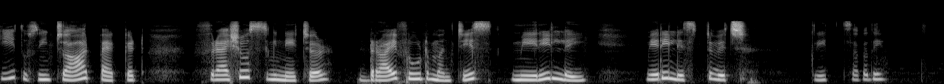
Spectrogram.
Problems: none marked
